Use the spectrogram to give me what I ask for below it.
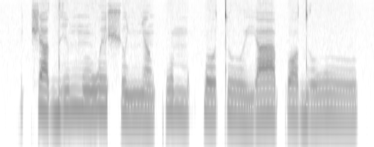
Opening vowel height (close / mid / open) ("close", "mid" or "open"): open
